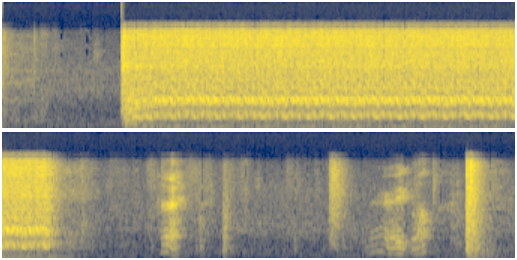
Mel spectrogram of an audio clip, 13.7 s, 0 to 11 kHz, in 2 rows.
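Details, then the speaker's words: 1972 Triumph TR6 after reassembly, no exhaust fitted: about six seconds of steady even cranking near 200 beats a minute with no catch; spark plug wires in wrong firing order, and at top dead centre it appears off by one. "okay let's try this again guys I did have a firing order all the wire is all mixed up must not have laid them out great when I took them off"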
